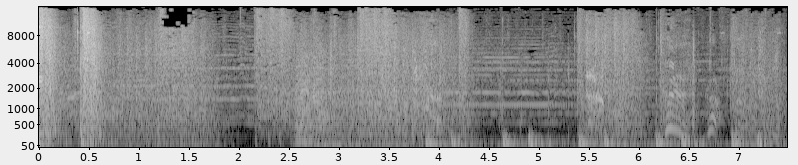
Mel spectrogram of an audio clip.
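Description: Grenade blasts and gunfire in Uncharted 3 come as a string of sharp bangs and heavy crashes. Pops and thuds hit at uneven intervals over rumbling game sound, and a voice is heard in between.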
